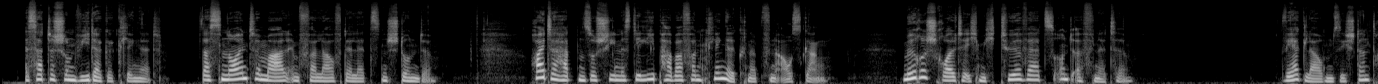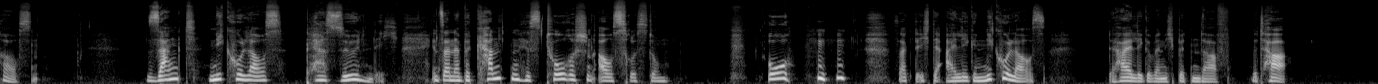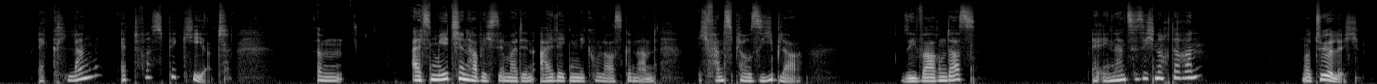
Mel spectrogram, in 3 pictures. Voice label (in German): Hoerspiel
